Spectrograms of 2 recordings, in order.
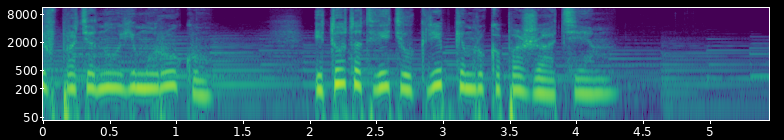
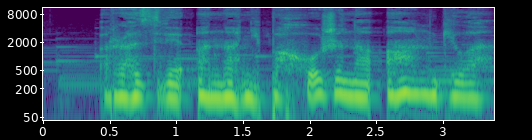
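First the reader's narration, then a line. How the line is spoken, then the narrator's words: Whispering. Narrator (Russian): шептал он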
